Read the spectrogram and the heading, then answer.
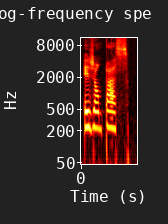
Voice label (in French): "et j en passe", French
